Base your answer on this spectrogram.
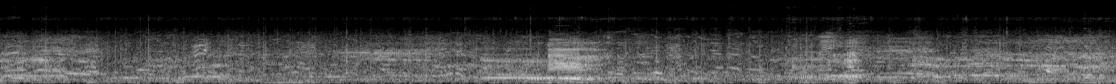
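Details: Sahiwal bull cattle at a rainy Chittagong, Bangladesh livestock scene on the second day of Eid: a harmonic lowing moo swells midway, amid steady crowd chatter, rain and background music.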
